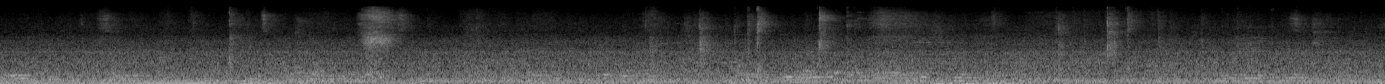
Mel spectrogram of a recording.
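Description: Keyboard keys click as someone types.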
